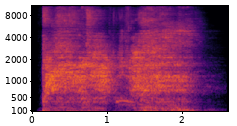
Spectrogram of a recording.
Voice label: Droid dying, character voices english; KhazixDroid; lol; en US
